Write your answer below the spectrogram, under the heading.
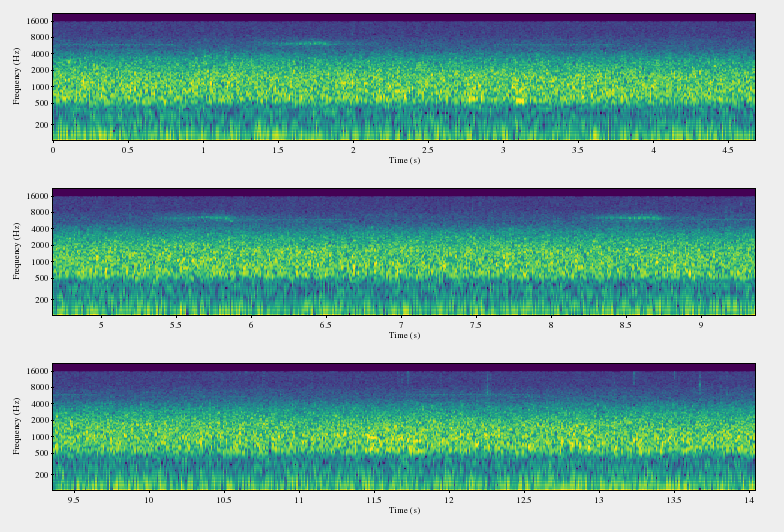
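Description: Yarra River water flowing steadily, an even hiss with no change. Faint short high-pitched chirps sound a few times over it.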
